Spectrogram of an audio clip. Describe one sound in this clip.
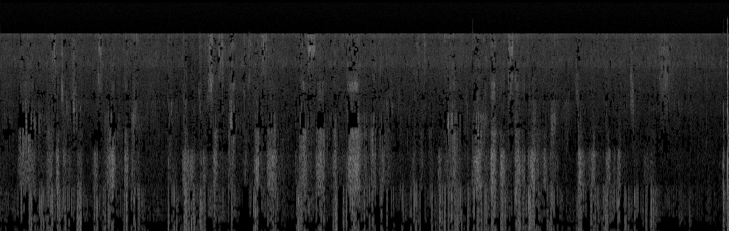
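A woman speaks with animation into a microphone over a loudspeaker.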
